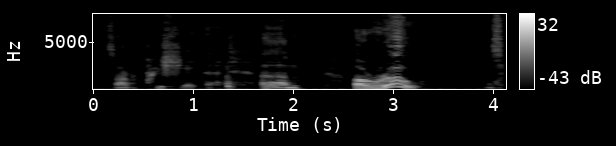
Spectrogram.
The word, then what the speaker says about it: Athru: the channel sample so I appreciate that um a rue that's how you pronounce this uh cash see the cashier cash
